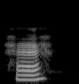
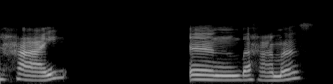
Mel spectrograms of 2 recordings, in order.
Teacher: this sound is usually described as voiceless glottal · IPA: /h/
